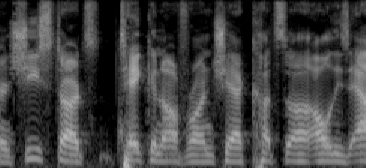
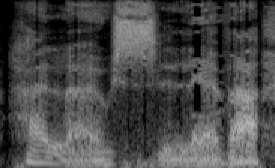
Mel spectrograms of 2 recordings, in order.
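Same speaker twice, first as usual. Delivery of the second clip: low, slow growling villain voice; slimy villain; 11 semitones lower, much slower than usual. Retold or imitated. Streamer impersonating Ben Mendelsohn greeting the heroine, low villain growl. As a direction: purr it like a slimy lizard villain. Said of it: "slimy salamander-esque villain with a growl".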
